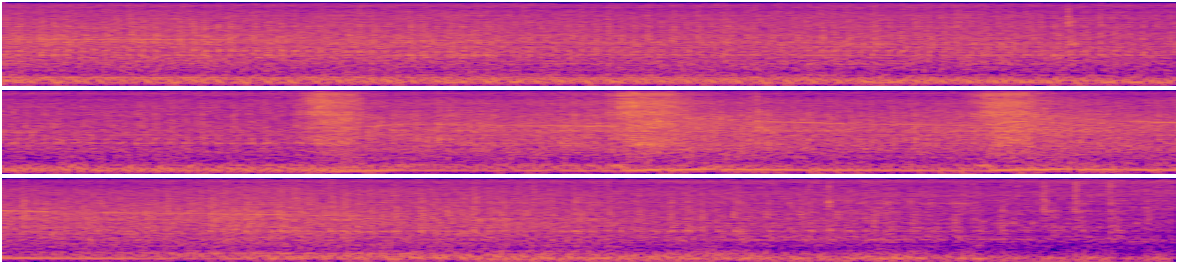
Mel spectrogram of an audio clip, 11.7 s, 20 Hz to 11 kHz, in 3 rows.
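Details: 1951 Korean War M38 army jeep, not run in years, running after points diagnosis, starting fluid and fuel pump reconnected: low lumpy wavering beat with occasional rev surges; only just firing, rough after years sitting.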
